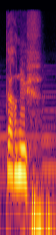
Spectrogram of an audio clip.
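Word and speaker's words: Tarnów: voilà la ville de tarnuff et oui ça se prononce ainsi le haut presque comme un U et le W presque comme un f enfin si les Polonais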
